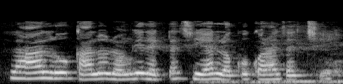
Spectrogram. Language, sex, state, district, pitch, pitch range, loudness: Bengali, female, West Bengal, Alipurduar, 240 Hz, 225-270 Hz, -13 LUFS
